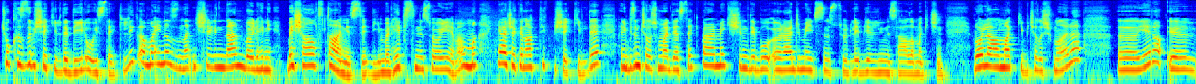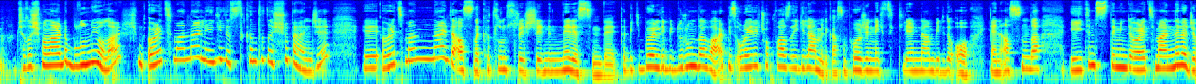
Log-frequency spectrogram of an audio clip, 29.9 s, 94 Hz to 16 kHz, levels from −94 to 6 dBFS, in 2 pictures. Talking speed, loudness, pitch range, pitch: 170 wpm, -19 LUFS, 220-300 Hz, 255 Hz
